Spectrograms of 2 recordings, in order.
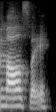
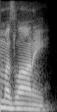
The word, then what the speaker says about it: Maslany: uh orphan black she's there she it's tatiana mosley yes tatiana maslany yeah yeah excuse me i butchered her last name it's okay uh she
